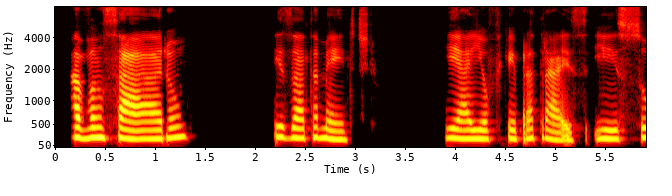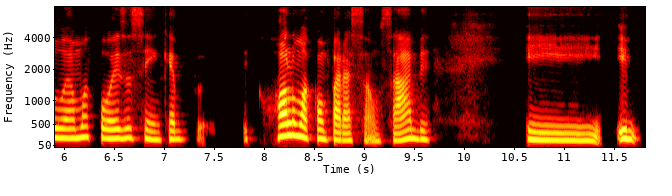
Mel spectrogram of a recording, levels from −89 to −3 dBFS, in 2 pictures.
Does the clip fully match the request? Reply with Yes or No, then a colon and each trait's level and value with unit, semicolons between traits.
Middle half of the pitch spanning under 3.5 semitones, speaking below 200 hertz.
Yes: average, 3.0 semitones; medium, 185 Hz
